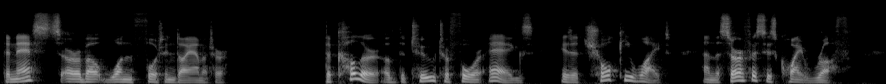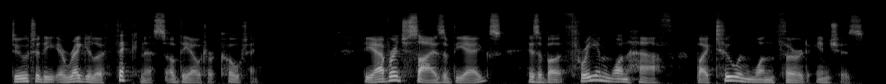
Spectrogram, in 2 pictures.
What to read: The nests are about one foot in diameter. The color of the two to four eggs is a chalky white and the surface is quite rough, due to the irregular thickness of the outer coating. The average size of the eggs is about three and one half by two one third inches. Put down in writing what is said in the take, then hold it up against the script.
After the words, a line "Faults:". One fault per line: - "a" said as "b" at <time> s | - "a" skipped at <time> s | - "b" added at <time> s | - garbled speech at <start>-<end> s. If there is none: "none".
The nests are about one foot in diameter. The color of the two to four eggs is a chalky white and the surface is quite rough, due to the irregular thickness of the outer coating. The average size of the eggs is about three and one half by two and one third inches.
Faults:
- "and" added at 16.2 s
